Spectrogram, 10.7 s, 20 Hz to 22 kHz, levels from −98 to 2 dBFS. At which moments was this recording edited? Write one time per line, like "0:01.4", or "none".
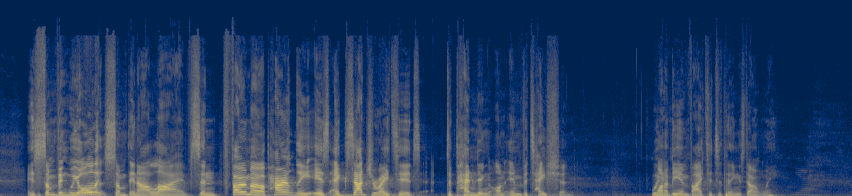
0:01.2
0:01.6
0:02.7
0:08.2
